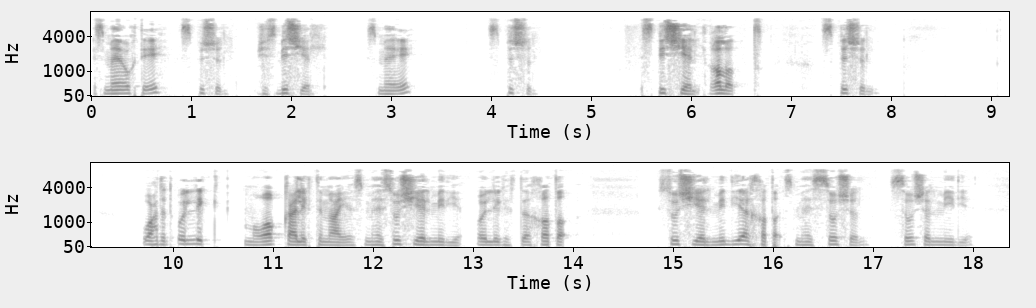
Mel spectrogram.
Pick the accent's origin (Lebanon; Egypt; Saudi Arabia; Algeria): Egypt; القبلة عندنا في مصر جنوب شرق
